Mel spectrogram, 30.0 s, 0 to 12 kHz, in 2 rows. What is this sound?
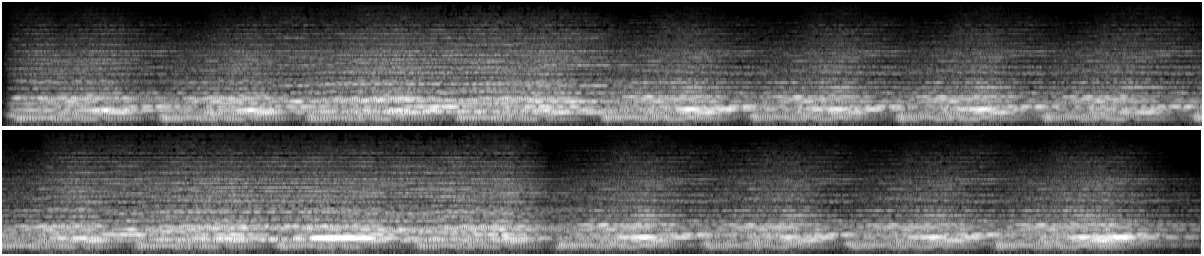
Two chords and a 3 note melody processed in Music Maker's Cinematic Synt. This version is a string ensemble voice, a bit lighter than the others but moody.
beautiful, C, cinematic, D-flat, dramatic, film, foreboding, moody, movie, ominous, orchestra, soundtrack, string-ensemble, strings, synth, synthesizer, tense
